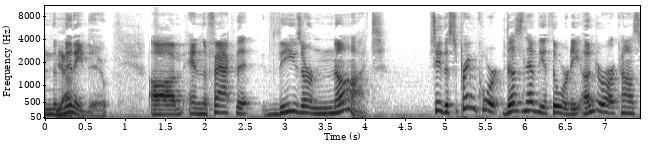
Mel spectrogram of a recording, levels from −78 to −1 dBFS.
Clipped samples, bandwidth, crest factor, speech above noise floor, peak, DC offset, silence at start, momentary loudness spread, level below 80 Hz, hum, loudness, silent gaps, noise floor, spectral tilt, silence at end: under 0.1%; 9.4 kHz; 16 dB; 22 dB; 0 dBFS; under 0.1%; 0 s; 12 LU; -38 dBFS; none; -15 LUFS; none; -37 dBFS; -5.5 dB/octave; 0 s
